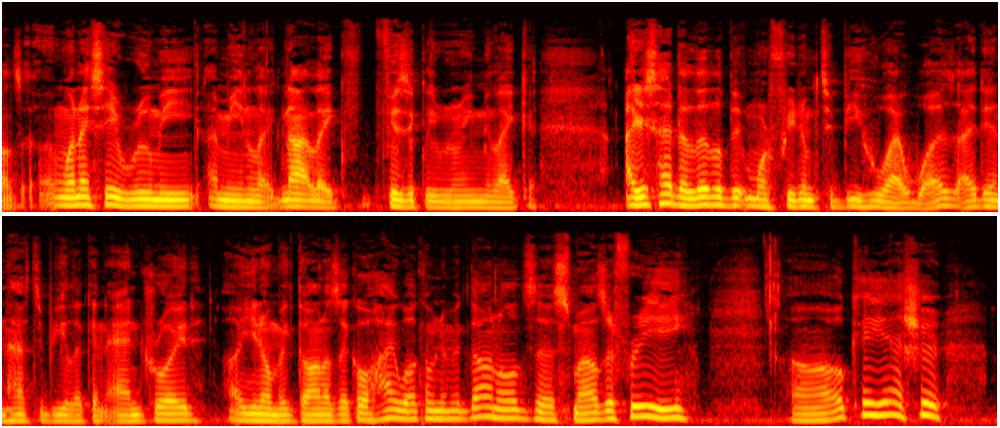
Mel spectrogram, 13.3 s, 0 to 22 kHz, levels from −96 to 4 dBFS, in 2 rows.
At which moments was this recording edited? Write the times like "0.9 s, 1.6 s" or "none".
2.5 s, 8.1 s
